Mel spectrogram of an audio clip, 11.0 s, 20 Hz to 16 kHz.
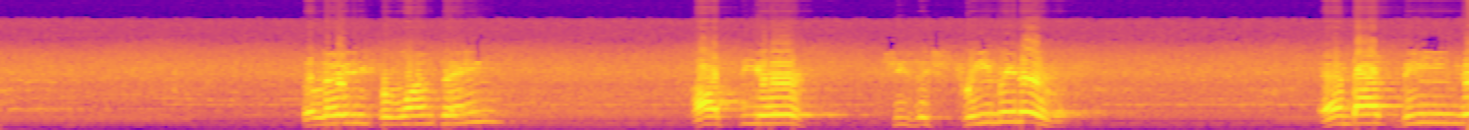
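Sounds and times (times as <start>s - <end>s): recording hiss and hum: 0.0s - 11.0s
man preaching: 2.3s - 3.8s, 5.2s - 8.2s, 9.9s - 11.0s.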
